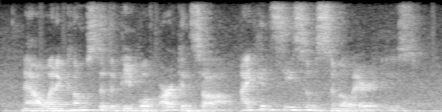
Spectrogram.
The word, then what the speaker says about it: Arkansas: think that it's pronounced arkansas or arkansas right but it's arkansas so you just pretend that the s on the end doesn't exist and as for food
